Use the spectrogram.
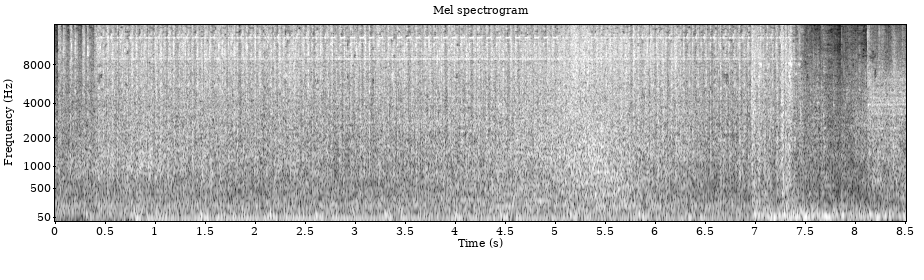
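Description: Dense, sustained gunfire and booming explosions from the stealth action game Metal Gear Solid V: The Phantom Pain, loud and continuous without pause, a packed battle din filling the whole stretch.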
